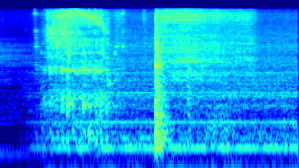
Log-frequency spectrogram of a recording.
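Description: Water bubbling in a glass bong as smoke is drawn through it, starting about half a second in, with one sharp click a little past the middle.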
